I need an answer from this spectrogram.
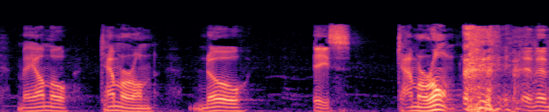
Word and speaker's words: Cameron: Because if I say my name is Cameron, then that means my name is Shrimp. And that's memorable in its own way. But I had to be careful where I put the accent.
